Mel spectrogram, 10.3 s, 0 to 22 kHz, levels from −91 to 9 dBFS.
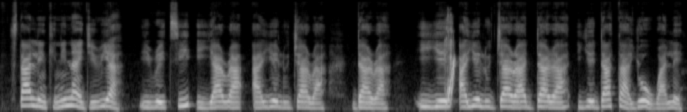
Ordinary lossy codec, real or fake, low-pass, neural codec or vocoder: none; fake; 19.8 kHz; vocoder, 44.1 kHz, 128 mel bands every 512 samples, BigVGAN v2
